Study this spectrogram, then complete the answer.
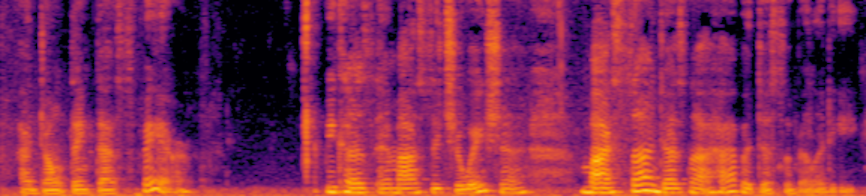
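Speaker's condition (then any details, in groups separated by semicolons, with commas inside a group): No condition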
